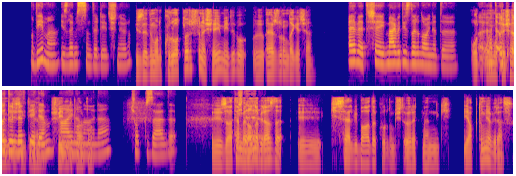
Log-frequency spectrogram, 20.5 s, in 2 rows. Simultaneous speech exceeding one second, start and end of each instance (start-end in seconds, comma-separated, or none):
9.5-12.1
